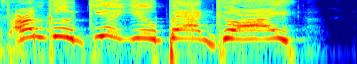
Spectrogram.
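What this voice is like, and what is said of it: Childish baby voice. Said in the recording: “He's literally talking in baby voice”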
